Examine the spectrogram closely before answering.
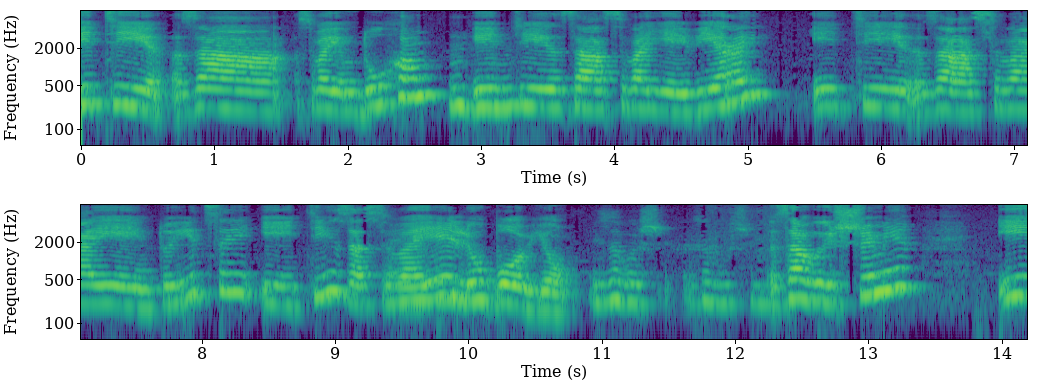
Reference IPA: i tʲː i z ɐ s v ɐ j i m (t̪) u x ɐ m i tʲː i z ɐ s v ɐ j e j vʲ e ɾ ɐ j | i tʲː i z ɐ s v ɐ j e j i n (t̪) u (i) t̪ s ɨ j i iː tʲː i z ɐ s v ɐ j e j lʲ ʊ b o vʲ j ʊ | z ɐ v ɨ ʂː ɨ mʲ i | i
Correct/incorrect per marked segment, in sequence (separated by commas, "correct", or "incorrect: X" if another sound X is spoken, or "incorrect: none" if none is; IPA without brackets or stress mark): incorrect: d̪, correct, correct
